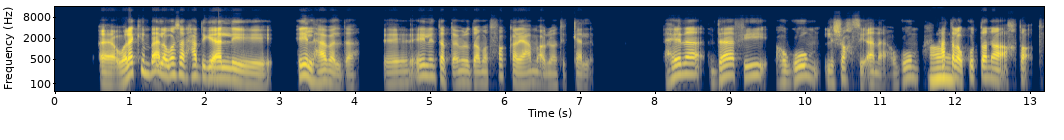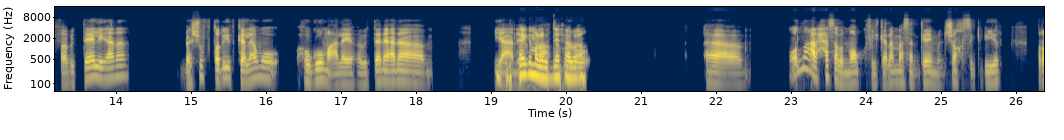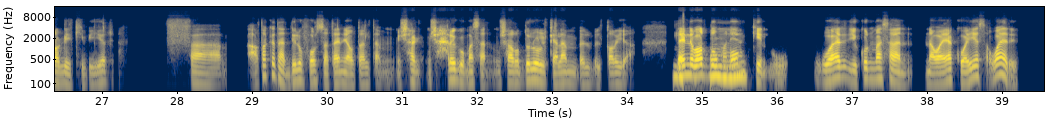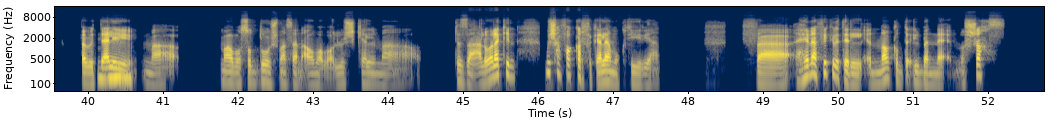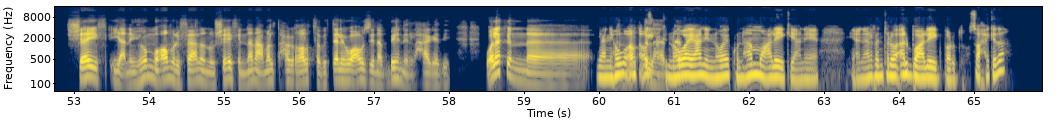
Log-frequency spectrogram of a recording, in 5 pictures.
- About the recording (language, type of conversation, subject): Arabic, podcast, إزاي بتتعامل مع التعليقات السلبية على الإنترنت؟
- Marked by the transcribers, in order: none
